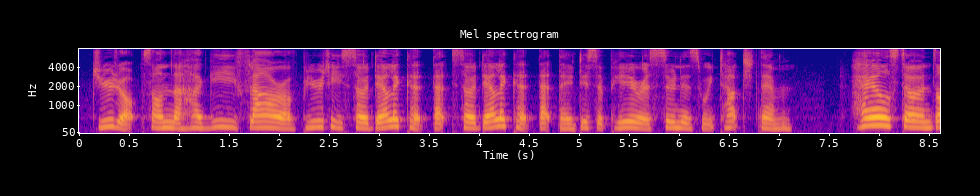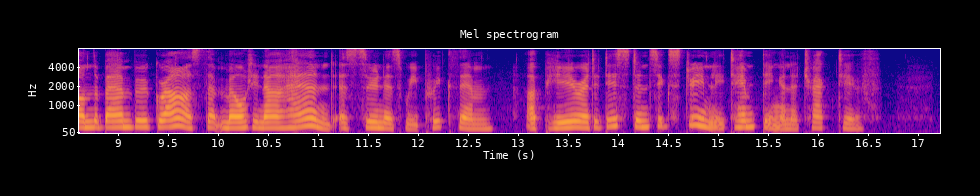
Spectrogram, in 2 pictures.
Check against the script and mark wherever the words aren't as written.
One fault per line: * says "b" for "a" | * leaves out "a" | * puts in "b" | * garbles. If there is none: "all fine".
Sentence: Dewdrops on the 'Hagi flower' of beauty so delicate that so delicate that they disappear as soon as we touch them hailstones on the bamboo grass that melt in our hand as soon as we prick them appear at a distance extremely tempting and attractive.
all fine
